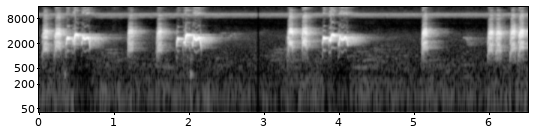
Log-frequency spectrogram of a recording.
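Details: Sooty-headed bulbul in full, lively song, used as a lure to attract wild bulbuls for trapping: short bubbly phrases of sharp chirps running into fluttering, slightly descending warbled notes, repeated in bursts with brief pauses, over a faint steady high whine.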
